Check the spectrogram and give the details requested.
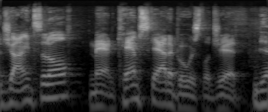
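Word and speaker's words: Skattebo: Cam Scataboo reminds me of the same way. Scataboo. Yeah. Mr. Cam Scaboo. Mr. Scataboo. Even though it's spelled Scatabo, it's pronounced Scataboo.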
